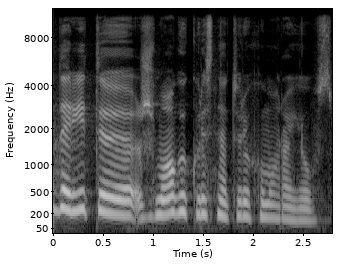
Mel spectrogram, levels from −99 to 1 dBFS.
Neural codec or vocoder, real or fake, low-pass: none; real; 10.8 kHz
